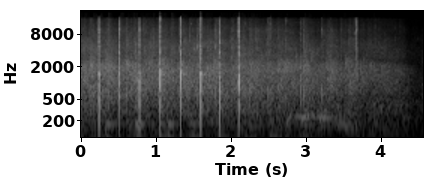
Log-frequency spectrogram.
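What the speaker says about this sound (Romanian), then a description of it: "Haideți încă o dată să-i aplaudăm și să le mulțumim!" Applause fills a parliament hall after a choir's performance, with sharp individual claps standing out over a steady wash of clapping that fades away toward the end.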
